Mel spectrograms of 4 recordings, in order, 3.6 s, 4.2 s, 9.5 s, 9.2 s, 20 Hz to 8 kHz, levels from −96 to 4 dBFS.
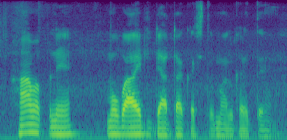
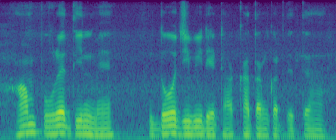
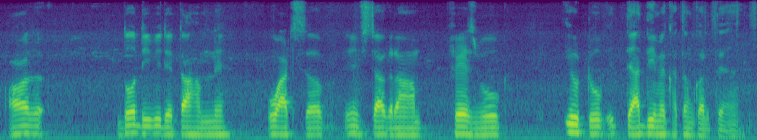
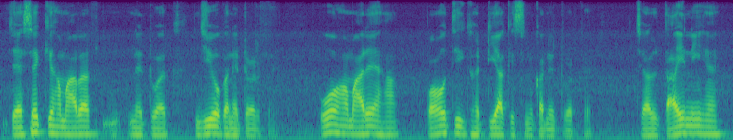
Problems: background sounds at intervals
